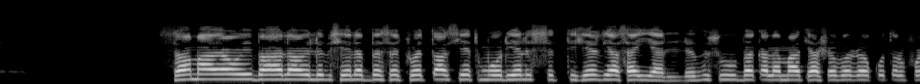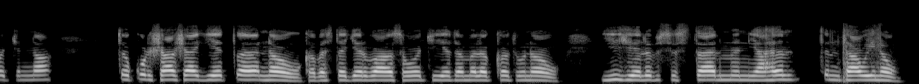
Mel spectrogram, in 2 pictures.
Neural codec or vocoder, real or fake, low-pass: none; real; 7.2 kHz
